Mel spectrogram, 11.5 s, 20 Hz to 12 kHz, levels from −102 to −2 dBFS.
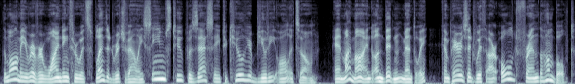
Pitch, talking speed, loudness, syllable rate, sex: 145 Hz, 160 wpm, -16 LUFS, 4.4 syllables/s, male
